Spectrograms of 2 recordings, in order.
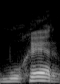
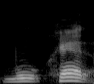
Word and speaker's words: mujer: Mujer, woman. Mujer, on the last syllable.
